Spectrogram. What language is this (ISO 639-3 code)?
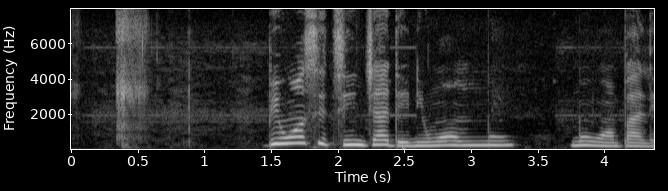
yor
